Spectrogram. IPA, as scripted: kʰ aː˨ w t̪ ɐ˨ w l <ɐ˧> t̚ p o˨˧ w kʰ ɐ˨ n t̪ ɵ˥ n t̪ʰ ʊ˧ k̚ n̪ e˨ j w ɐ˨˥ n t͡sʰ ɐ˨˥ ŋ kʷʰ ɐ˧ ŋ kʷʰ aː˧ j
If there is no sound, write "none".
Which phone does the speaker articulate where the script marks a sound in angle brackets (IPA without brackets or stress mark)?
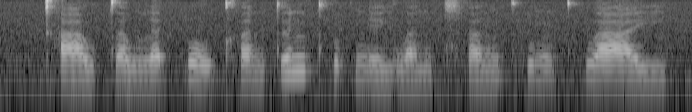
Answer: ɐ˧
